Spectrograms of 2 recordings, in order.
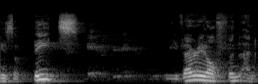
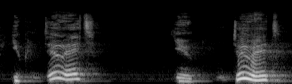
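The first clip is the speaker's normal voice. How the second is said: "do" punched higher and loud; emphatic stress; 5 semitones higher, 7 dB louder than usual. Shown as a demonstration. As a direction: hit every beat hard. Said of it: "it sounds emphatic".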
